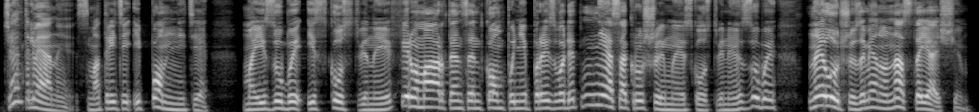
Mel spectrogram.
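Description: A man reading an audiobook and voicing a calm gentleman in a soft hat who answers curtly and slowly. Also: high voice, no room sound, clean studio sound, voice pushed up. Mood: announcing. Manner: cool, dismissive, slow replies.

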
